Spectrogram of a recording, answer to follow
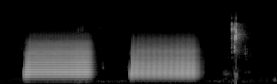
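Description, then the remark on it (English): A wrong-answer sound effect for a missed quiz question: two long, low, buzzy blasts with a raspy, fart-like tone, followed by a short sharp click. Loud and alone, with no talking. “If you get the question wrong, you will hear this.”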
